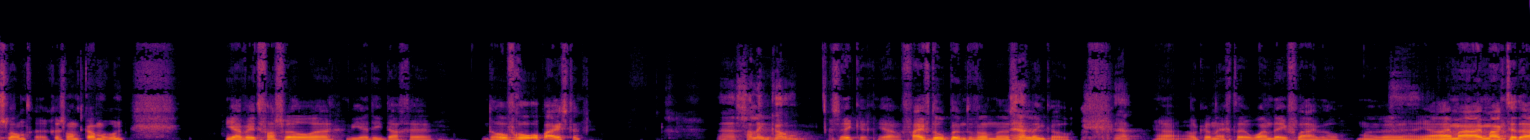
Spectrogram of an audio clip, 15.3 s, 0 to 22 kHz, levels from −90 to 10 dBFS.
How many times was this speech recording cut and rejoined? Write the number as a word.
zero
